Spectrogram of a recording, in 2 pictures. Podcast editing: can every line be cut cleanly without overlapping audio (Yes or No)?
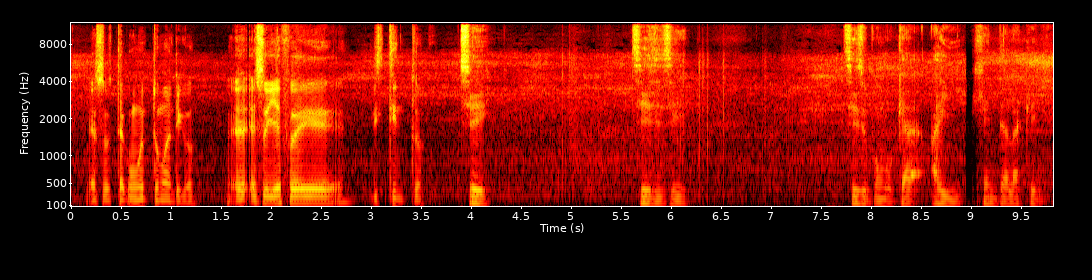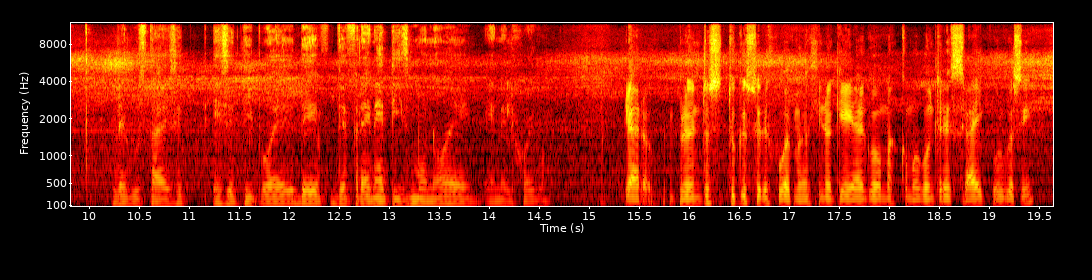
Yes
